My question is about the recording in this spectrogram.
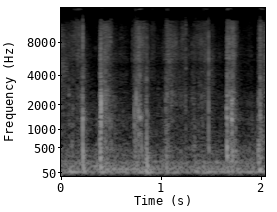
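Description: A deck of tarot cards being shuffled by hand, cards sliding and slapping together in irregular light clicks.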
